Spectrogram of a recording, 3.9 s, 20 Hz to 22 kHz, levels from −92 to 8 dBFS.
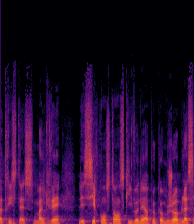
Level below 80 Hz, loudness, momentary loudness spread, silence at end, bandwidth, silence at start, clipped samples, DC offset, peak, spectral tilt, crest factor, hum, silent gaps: -52 dBFS; -27 LUFS; 8 LU; 0 s; 15.5 kHz; 0 s; under 0.1%; under 0.1%; -8 dBFS; -4.5 dB/octave; 18 dB; none; none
